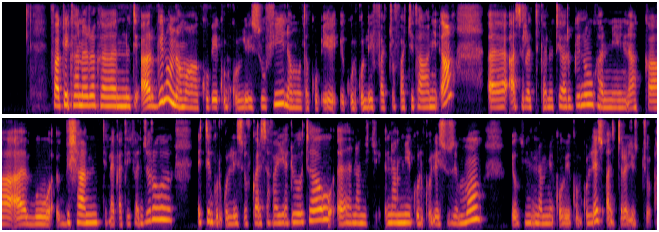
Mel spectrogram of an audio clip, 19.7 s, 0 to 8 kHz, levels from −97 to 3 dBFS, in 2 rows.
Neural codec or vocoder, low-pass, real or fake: codec, 16 kHz, 16 kbps, FunCodec, trained on LibriTTS, 50 frames a second; 7.2 kHz; fake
